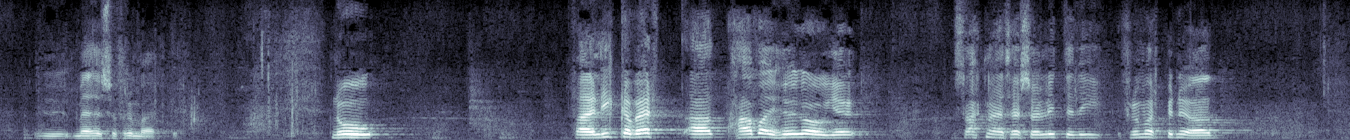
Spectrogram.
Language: Icelandic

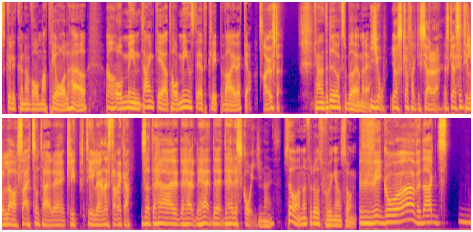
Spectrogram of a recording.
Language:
Swedish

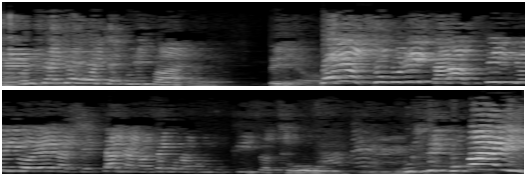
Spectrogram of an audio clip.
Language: Swahili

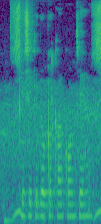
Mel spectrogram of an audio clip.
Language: Hindi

